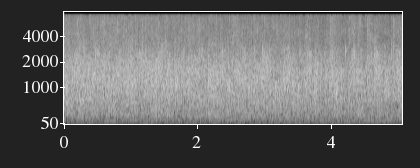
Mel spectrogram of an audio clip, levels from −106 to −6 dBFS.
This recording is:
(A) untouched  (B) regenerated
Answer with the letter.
A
